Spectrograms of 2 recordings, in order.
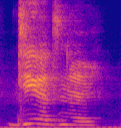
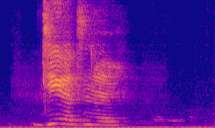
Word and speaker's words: Dirndl: Vamos escutar corretamente a pronúncia em alemão. Dirndl. Traje feminino. Dirndl.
